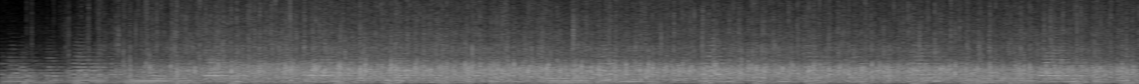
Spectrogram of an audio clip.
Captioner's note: applause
